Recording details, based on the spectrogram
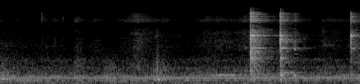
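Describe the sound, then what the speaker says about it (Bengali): Cooked handi chicken being moved from a pot into another vessel, heard as a few sharp metallic clinks and scrapes of a utensil against cookware over a quiet kitchen background. "এবার এটা অন্য একটা পাত্রে শিফট করে নেব।"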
